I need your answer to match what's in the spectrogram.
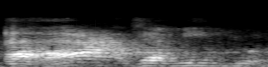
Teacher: سهلت الهمزة بين الهمزة أ وبين الفتحة وبين الألف · Term: تسهيل بين بين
